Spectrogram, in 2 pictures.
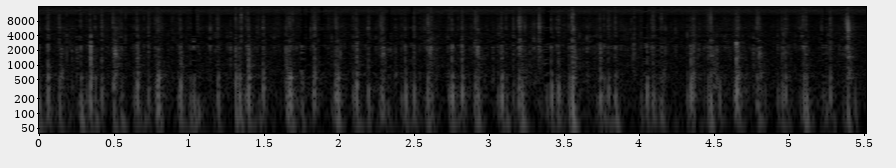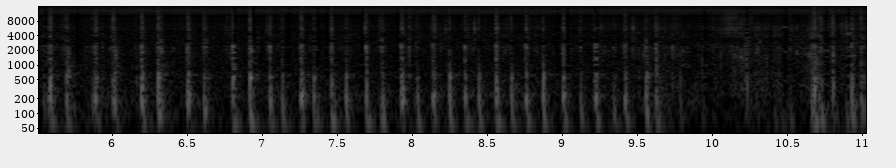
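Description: Fingertips and nails tap quickly on the paper surface and edges of a medium spiral-bound paper sketchbook, a solid stack of pages with a crayon drawing, held upright in both hands. A rapid, uneven run of about seventy short, dry taps sounds, mostly dull and low with faint bright clicks, each dying away almost at once. The tapping briefly softens near the end before a few firmer taps close it out.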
